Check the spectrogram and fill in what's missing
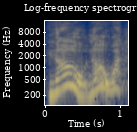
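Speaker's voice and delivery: high-pitched, innocent disbelief; baffled younger brother. Acted. David answering his mad older brother, baffled and high-pitched. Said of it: "And David's like".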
